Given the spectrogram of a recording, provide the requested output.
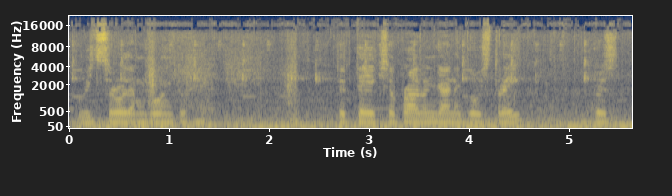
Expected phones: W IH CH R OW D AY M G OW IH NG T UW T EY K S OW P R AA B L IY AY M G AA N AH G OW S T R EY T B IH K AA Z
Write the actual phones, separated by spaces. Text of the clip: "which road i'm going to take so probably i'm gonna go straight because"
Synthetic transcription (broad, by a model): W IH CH R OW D AY M G OW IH NG T UW T EY K S OW P R AA B L IY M G AA N AH G OW S T R EY T B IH K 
